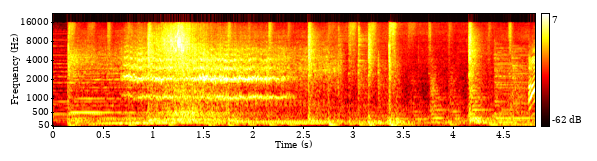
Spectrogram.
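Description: A car swerves out of control on a bad road at night, with a loud sustained tire screech and engine roar, then rough bumps and thuds as it slides.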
